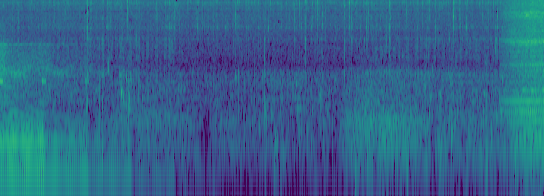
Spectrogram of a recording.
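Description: Water swirls and gurgles, heard muffled underwater.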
